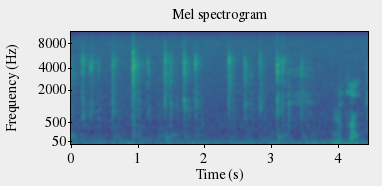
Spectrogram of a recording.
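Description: Typing on a computer keyboard: a run of irregular key clicks, several a second.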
